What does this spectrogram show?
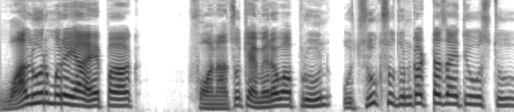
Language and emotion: Goan Konkani, surprised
